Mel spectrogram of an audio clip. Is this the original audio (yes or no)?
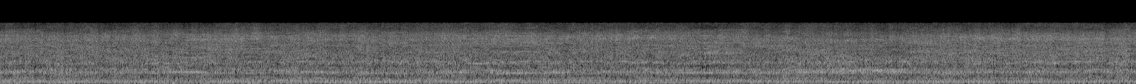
no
